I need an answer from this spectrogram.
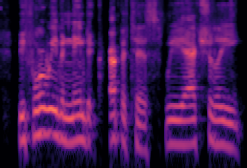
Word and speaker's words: Crepitus: Crepitus.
